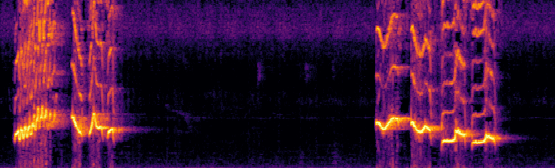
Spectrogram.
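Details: Orange-headed thrush singing, a lure to make captive birds sing: two bursts of varied whistled phrases, the first harsh and rich, the second clearer with falling slurs, separated by nearly three seconds of quiet hiss.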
